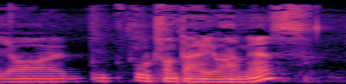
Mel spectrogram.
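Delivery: nice, pleasant, polite telephone voice. Retelling answering the phone at work: imitating own nice telephone voice. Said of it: "Jag har väldigt trevlig telefonröst".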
